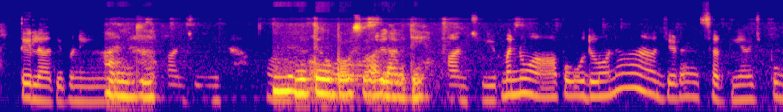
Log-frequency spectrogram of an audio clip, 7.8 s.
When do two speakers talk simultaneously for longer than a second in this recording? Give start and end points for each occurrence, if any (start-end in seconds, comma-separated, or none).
2.7-4.0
